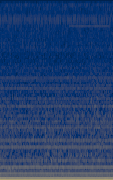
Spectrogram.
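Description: Steady low electrical mains hum picked up by the microphone and sound system, unchanging in pitch and level, with no other sound.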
